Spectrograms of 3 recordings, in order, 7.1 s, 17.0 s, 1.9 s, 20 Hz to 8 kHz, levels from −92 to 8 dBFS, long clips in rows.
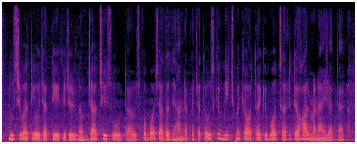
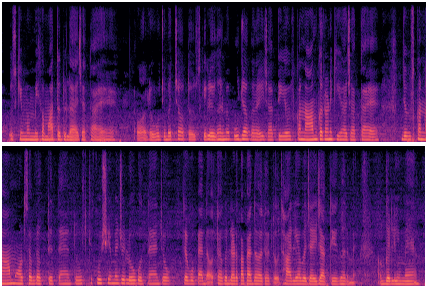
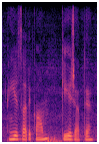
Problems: constant background noise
